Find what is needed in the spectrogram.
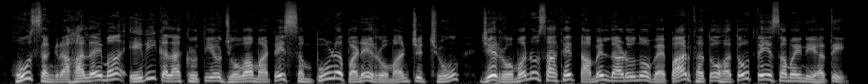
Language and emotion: Gujarati, happy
